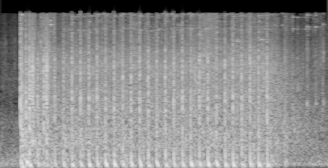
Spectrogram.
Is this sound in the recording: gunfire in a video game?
yes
